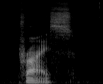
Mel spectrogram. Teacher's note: his price vowel is a slight diphthong, something like price.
